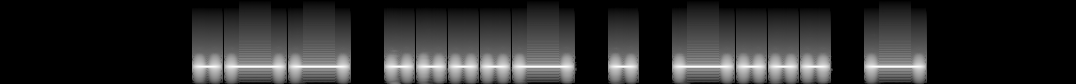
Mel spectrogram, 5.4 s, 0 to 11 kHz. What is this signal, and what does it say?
Morse code, heard as a keyed tone, about 15 wpm, 700 Hz. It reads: W4EBT
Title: USA Call Signs - 5 Characters - Repeated 3x - 15wpm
